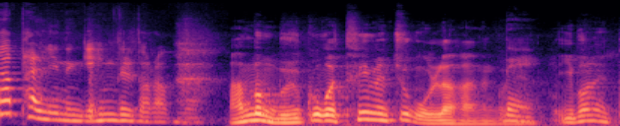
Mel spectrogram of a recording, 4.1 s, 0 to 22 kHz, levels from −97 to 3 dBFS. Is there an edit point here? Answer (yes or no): no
